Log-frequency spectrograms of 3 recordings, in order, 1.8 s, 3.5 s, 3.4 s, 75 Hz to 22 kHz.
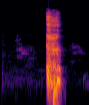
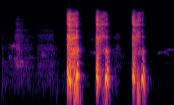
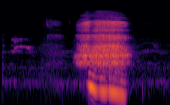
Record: cough_length: 1.8 s
cough_amplitude: 27739
cough_signal_mean_std_ratio: 0.31
three_cough_length: 3.5 s
three_cough_amplitude: 27650
three_cough_signal_mean_std_ratio: 0.32
exhalation_length: 3.4 s
exhalation_amplitude: 5681
exhalation_signal_mean_std_ratio: 0.49
survey_phase: beta (2021-08-13 to 2022-03-07)
age: 45-64
gender: Female
wearing_mask: 'No'
symptom_cough_any: true
symptom_new_continuous_cough: true
symptom_runny_or_blocked_nose: true
symptom_sore_throat: true
symptom_abdominal_pain: true
symptom_fatigue: true
symptom_headache: true
symptom_onset: 2 days
smoker_status: Never smoked
respiratory_condition_asthma: false
respiratory_condition_other: false
recruitment_source: Test and Trace
submission_delay: 1 day
covid_test_result: Positive
covid_test_method: RT-qPCR
covid_ct_value: 26.7
covid_ct_gene: N gene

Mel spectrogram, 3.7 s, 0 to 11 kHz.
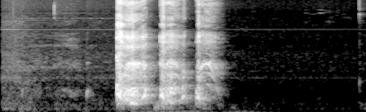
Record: three_cough_length: 3.7 s
three_cough_amplitude: 32768
three_cough_signal_mean_std_ratio: 0.32
survey_phase: beta (2021-08-13 to 2022-03-07)
age: 18-44
gender: Female
wearing_mask: 'No'
symptom_cough_any: true
symptom_new_continuous_cough: true
symptom_fatigue: true
symptom_fever_high_temperature: true
symptom_headache: true
symptom_change_to_sense_of_smell_or_taste: true
symptom_onset: 9 days
smoker_status: Never smoked
respiratory_condition_asthma: false
respiratory_condition_other: false
recruitment_source: Test and Trace
submission_delay: 1 day
covid_test_result: Positive
covid_test_method: RT-qPCR
covid_ct_value: 11.4
covid_ct_gene: ORF1ab gene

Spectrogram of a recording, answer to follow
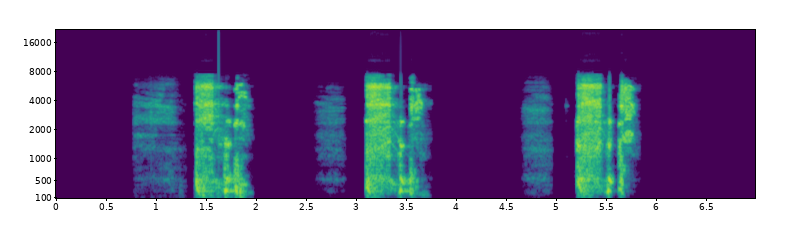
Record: three_cough_length: 7.0 s
three_cough_amplitude: 32767
three_cough_signal_mean_std_ratio: 0.36
survey_phase: beta (2021-08-13 to 2022-03-07)
age: 45-64
gender: Male
wearing_mask: 'No'
symptom_cough_any: true
symptom_runny_or_blocked_nose: true
symptom_sore_throat: true
symptom_fatigue: true
symptom_fever_high_temperature: true
symptom_headache: true
symptom_onset: 5 days
smoker_status: Ex-smoker
respiratory_condition_asthma: true
respiratory_condition_other: false
recruitment_source: Test and Trace
submission_delay: 2 days
covid_test_result: Negative
covid_test_method: RT-qPCR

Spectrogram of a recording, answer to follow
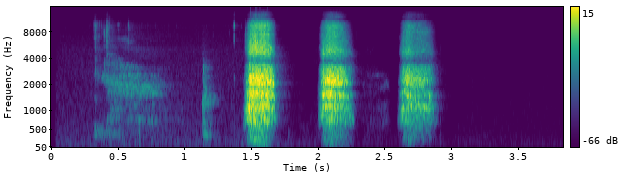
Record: exhalation_length: 3.8 s
exhalation_amplitude: 28406
exhalation_signal_mean_std_ratio: 0.3
survey_phase: beta (2021-08-13 to 2022-03-07)
age: 45-64
gender: Female
wearing_mask: 'No'
symptom_none: true
smoker_status: Never smoked
respiratory_condition_asthma: false
respiratory_condition_other: false
recruitment_source: REACT
submission_delay: 1 day
covid_test_result: Negative
covid_test_method: RT-qPCR
influenza_a_test_result: Negative
influenza_b_test_result: Negative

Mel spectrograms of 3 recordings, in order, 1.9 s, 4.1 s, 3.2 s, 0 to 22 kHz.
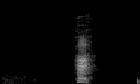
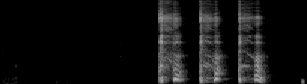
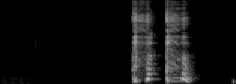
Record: exhalation_length: 1.9 s
exhalation_amplitude: 3961
exhalation_signal_mean_std_ratio: 0.21
three_cough_length: 4.1 s
three_cough_amplitude: 9577
three_cough_signal_mean_std_ratio: 0.32
cough_length: 3.2 s
cough_amplitude: 15206
cough_signal_mean_std_ratio: 0.28
survey_phase: alpha (2021-03-01 to 2021-08-12)
age: 18-44
gender: Male
wearing_mask: 'No'
symptom_none: true
smoker_status: Ex-smoker
respiratory_condition_asthma: false
respiratory_condition_other: false
recruitment_source: REACT
submission_delay: 1 day
covid_test_result: Negative
covid_test_method: RT-qPCR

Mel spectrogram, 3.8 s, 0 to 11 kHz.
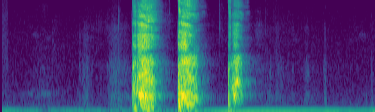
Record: cough_length: 3.8 s
cough_amplitude: 10464
cough_signal_mean_std_ratio: 0.32
survey_phase: beta (2021-08-13 to 2022-03-07)
age: 45-64
gender: Male
wearing_mask: 'No'
symptom_cough_any: true
symptom_runny_or_blocked_nose: true
symptom_sore_throat: true
symptom_fever_high_temperature: true
symptom_headache: true
symptom_onset: 4 days
smoker_status: Never smoked
respiratory_condition_asthma: false
respiratory_condition_other: false
recruitment_source: Test and Trace
submission_delay: 2 days
covid_test_result: Positive
covid_test_method: RT-qPCR
covid_ct_value: 19.3
covid_ct_gene: ORF1ab gene
covid_ct_mean: 19.5
covid_viral_load: 400000 copies/ml
covid_viral_load_category: Low viral load (10K-1M copies/ml)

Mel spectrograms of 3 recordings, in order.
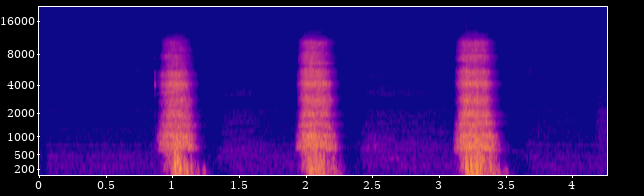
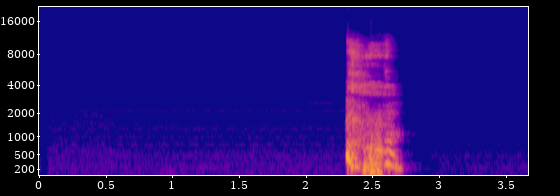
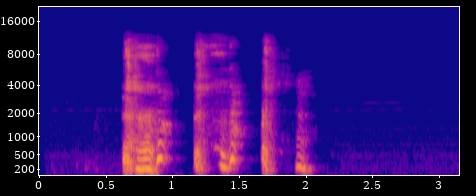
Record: exhalation_length: 4.3 s
exhalation_amplitude: 29571
exhalation_signal_mean_std_ratio: 0.33
cough_length: 3.7 s
cough_amplitude: 32768
cough_signal_mean_std_ratio: 0.24
three_cough_length: 3.2 s
three_cough_amplitude: 25539
three_cough_signal_mean_std_ratio: 0.38
survey_phase: beta (2021-08-13 to 2022-03-07)
age: 18-44
gender: Female
wearing_mask: 'No'
symptom_none: true
smoker_status: Never smoked
respiratory_condition_asthma: false
respiratory_condition_other: false
recruitment_source: REACT
submission_delay: 0 days
covid_test_result: Negative
covid_test_method: RT-qPCR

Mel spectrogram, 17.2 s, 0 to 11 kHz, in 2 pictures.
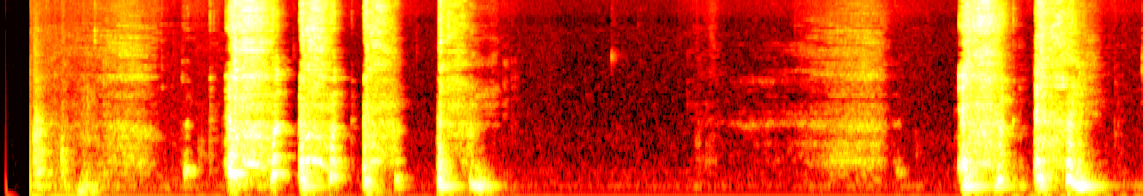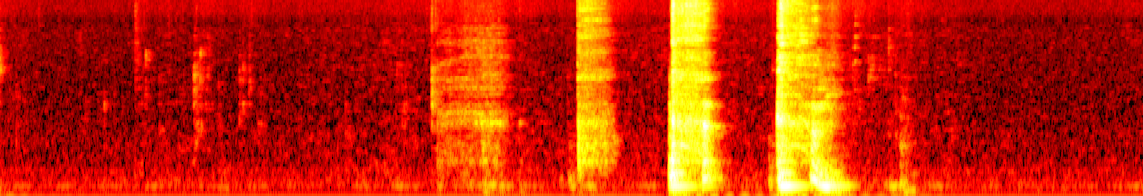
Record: three_cough_length: 17.2 s
three_cough_amplitude: 32767
three_cough_signal_mean_std_ratio: 0.3
survey_phase: alpha (2021-03-01 to 2021-08-12)
age: 45-64
gender: Male
wearing_mask: 'No'
symptom_none: true
smoker_status: Never smoked
respiratory_condition_asthma: false
respiratory_condition_other: false
recruitment_source: REACT
submission_delay: 1 day
covid_test_result: Negative
covid_test_method: RT-qPCR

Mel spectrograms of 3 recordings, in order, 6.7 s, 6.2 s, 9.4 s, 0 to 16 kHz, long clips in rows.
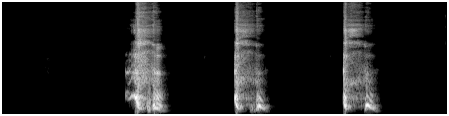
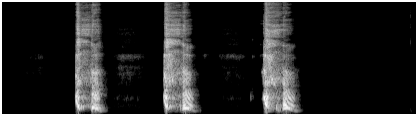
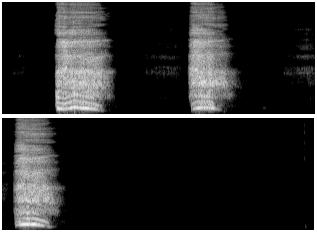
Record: three_cough_length: 6.7 s
three_cough_amplitude: 32663
three_cough_signal_mean_std_ratio: 0.3
cough_length: 6.2 s
cough_amplitude: 32767
cough_signal_mean_std_ratio: 0.32
exhalation_length: 9.4 s
exhalation_amplitude: 32767
exhalation_signal_mean_std_ratio: 0.36
survey_phase: alpha (2021-03-01 to 2021-08-12)
age: 65+
gender: Male
wearing_mask: 'No'
symptom_none: true
smoker_status: Never smoked
respiratory_condition_asthma: false
respiratory_condition_other: false
recruitment_source: REACT
submission_delay: 1 day
covid_test_result: Negative
covid_test_method: RT-qPCR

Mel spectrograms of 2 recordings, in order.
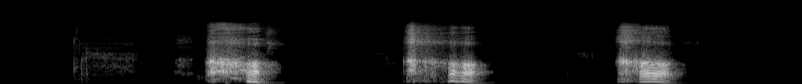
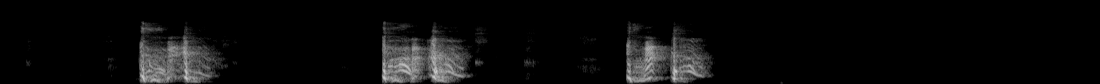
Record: exhalation_length: 8.0 s
exhalation_amplitude: 19515
exhalation_signal_mean_std_ratio: 0.35
three_cough_length: 11.0 s
three_cough_amplitude: 22176
three_cough_signal_mean_std_ratio: 0.31
survey_phase: beta (2021-08-13 to 2022-03-07)
age: 65+
gender: Male
wearing_mask: 'No'
symptom_none: true
smoker_status: Ex-smoker
respiratory_condition_asthma: false
respiratory_condition_other: false
recruitment_source: REACT
submission_delay: 3 days
covid_test_result: Negative
covid_test_method: RT-qPCR
influenza_a_test_result: Negative
influenza_b_test_result: Negative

